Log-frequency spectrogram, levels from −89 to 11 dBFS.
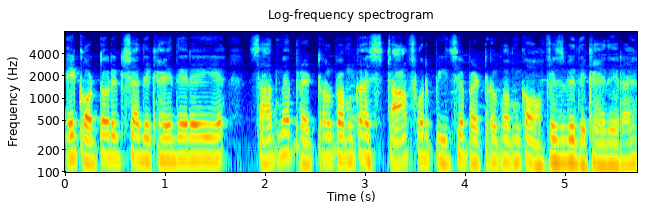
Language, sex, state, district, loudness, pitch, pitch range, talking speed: Hindi, male, Bihar, Araria, -20 LUFS, 145 Hz, 135-155 Hz, 230 wpm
